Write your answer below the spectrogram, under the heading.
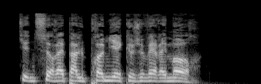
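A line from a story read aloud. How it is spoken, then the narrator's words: Loud shouting. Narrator (French): Criant aussi fort que le norocaille, Bannon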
